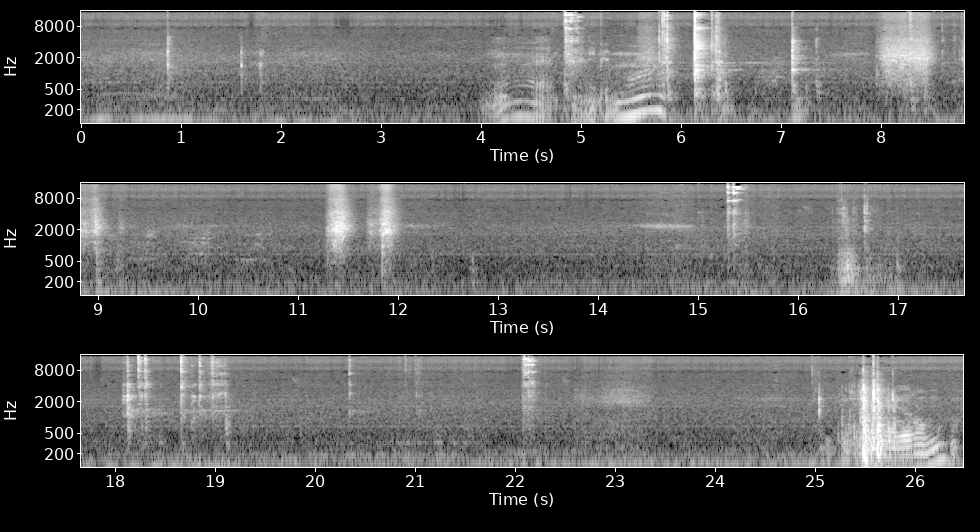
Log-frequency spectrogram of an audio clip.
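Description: Scattered clicks and knocks of metal press parts, washer and control arm being handled during a bushing press, with a short sliding, squeal-like sound around five seconds in and a louder clatter with a brief voice-like sound near the end.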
